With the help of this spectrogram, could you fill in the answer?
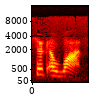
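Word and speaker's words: Cirque Éloize: You nearly got it right. Cirque Eloize. Try to be a bit French, darling, in the pronunciation. Cirque Eloize ID. And the reason it's Cirque Eloize, it's a French-Canadian production.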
